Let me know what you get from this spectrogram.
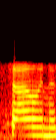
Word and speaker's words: Samhain: And it's Samhain, is what you call it. Ihaona is Halloween. Samhain is how you pronounce it.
